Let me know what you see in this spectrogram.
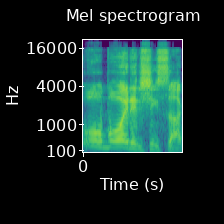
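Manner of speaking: very high, creaky put-on British grandma voice. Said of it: "you sound like a British grandma".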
